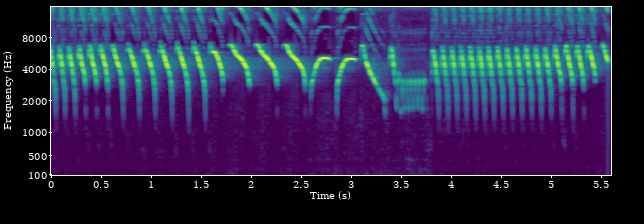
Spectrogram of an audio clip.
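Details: Canary singing a long series of rapid downward-sweeping notes, a short buzzy rattle, then resuming the fast repeated sweeps, loud and steady throughout.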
